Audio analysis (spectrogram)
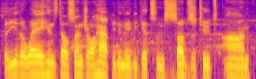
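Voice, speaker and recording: A man doing energetic play-by-play radio commentary on basketball, following each pass in clipped phrases. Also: mid-range voice, quick pace. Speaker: play-by-play sports announcer. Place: indoor gymnasium at a live game. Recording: clear gym noise behind the voice.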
